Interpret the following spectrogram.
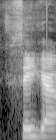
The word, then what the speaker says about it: Sega: I'm going to pronounce it Sega because this is an Australian release. Um, that's how we always called or that's how we always pronounce the name, but of course, other people call it Sega, but Sega Oussoft.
